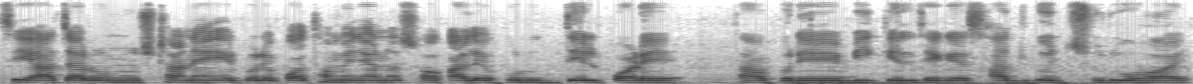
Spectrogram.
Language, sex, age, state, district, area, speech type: Bengali, female, 60+, West Bengal, Purba Medinipur, rural, spontaneous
